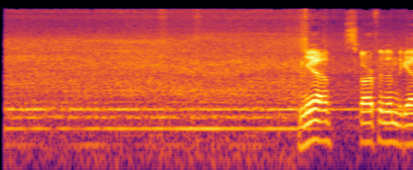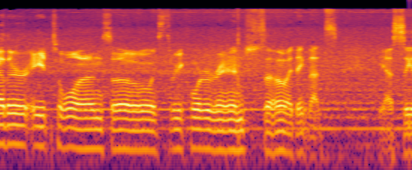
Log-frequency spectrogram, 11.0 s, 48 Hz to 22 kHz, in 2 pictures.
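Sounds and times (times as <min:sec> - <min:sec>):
machine hum: 0:00.1 - 0:11.0.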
